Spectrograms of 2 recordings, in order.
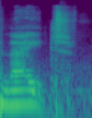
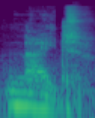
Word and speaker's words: knight: So I'm guessing that originally this word was pronounced knight, not night.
